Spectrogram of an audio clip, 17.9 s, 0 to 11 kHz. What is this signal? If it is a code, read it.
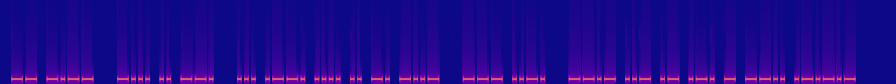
Morse code, heard as a keyed tone, about 17 wpm, 700 Hz. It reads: MY BIG SPHINX OF QUARTZ.
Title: Pangram Challenge v2 - 17wpm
